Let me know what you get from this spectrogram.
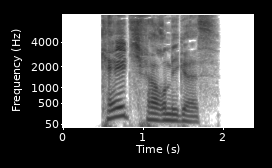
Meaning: strong/mixed nominative/accusative neuter singular of kelchförmig
- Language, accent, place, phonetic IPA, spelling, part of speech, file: German, Germany, Berlin, [ˈkɛlçˌfœʁmɪɡəs], kelchförmiges, adjective, De-kelchförmiges.ogg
